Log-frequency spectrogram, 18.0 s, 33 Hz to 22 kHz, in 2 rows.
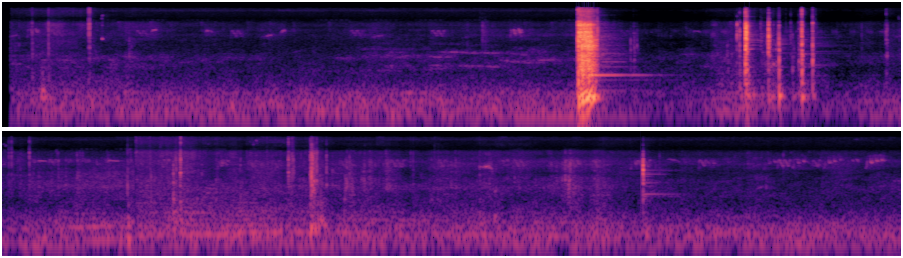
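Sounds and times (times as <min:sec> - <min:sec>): silenced air rifle shot: 0:05.7 - 0:06.4.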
